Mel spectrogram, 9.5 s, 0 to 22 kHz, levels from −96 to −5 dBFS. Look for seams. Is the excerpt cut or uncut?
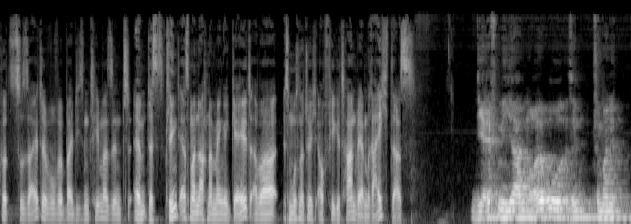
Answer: cut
